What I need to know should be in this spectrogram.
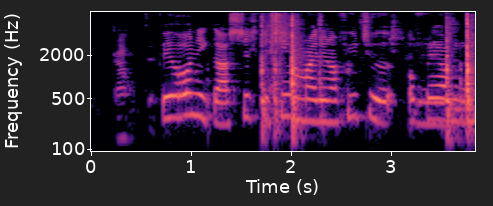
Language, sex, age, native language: Icelandic, male, 13, German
